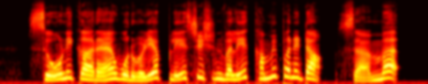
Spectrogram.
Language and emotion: Tamil, happy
